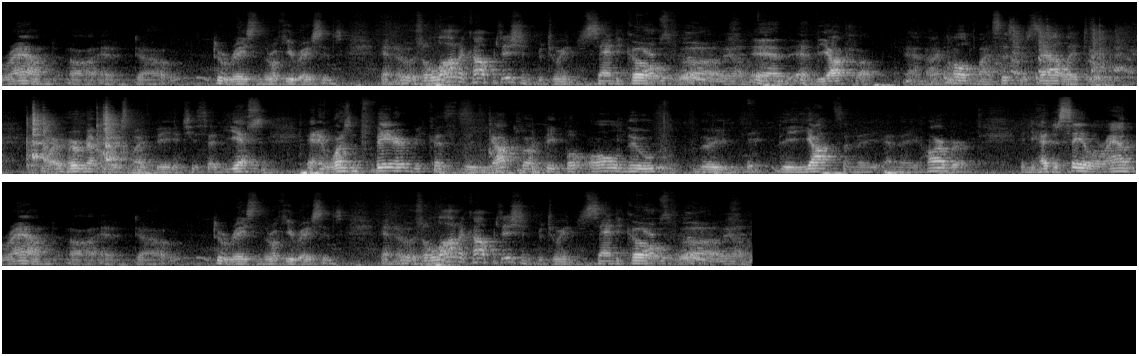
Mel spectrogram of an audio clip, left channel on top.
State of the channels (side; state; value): right; drops out; at 7.5 s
